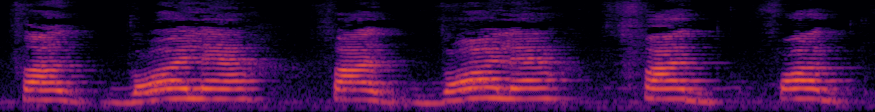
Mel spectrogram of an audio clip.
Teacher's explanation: जबान की करवट को हमें अपने पांच दाढ़ों से टच करना है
